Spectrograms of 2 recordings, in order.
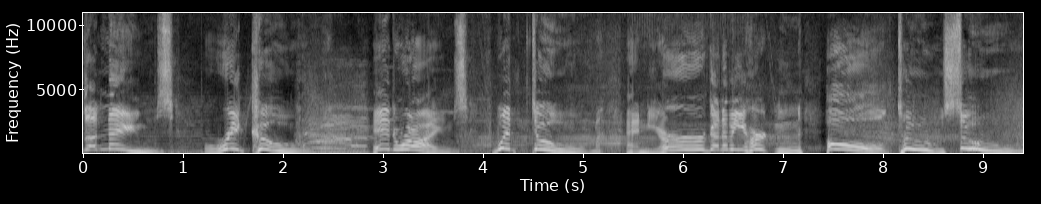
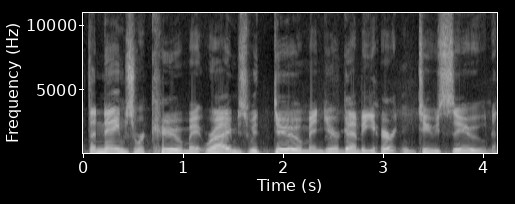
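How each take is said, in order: First: It is boomed out like a pro wrestler. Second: It is said casually, without any showmanship.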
